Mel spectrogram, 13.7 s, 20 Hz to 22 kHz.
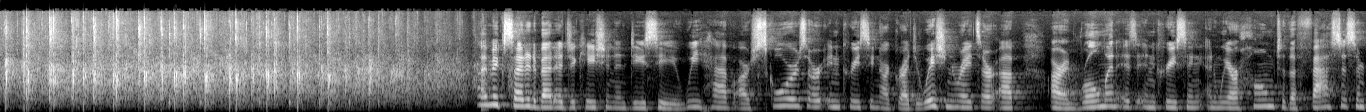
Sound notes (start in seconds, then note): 3.6 applause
